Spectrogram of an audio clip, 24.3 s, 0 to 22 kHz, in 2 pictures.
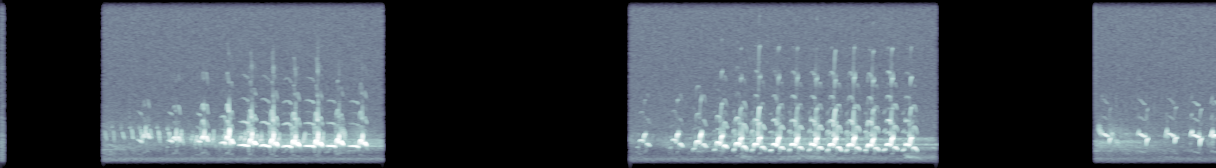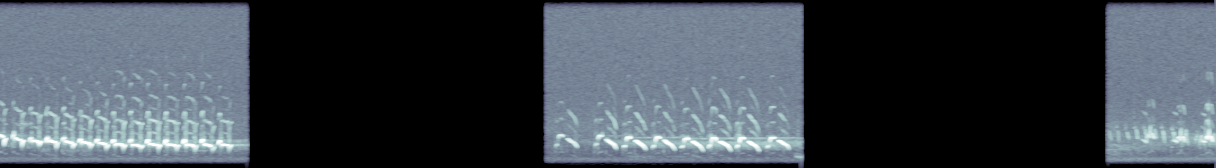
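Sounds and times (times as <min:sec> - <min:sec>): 
woodlark: 0:01.1 - 0:03.8, 0:06.4 - 0:09.3, 0:11.0 - 0:14.6, 0:17.7 - 0:20.2, 0:23.3 - 0:24.3.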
